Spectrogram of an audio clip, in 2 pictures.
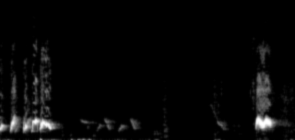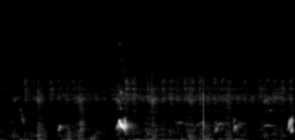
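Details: Red-whiskered bulbuls in a fight: a rapid run of bright, sharp notes opens, then a few isolated loud squawk-like bursts and faint chirps follow, separated by near silence and light rustling.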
